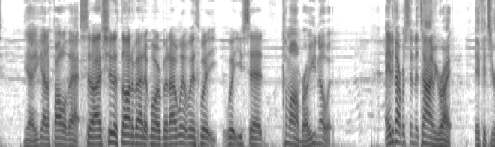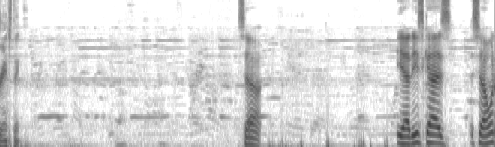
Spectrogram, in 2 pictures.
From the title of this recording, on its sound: Live from The Lamp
